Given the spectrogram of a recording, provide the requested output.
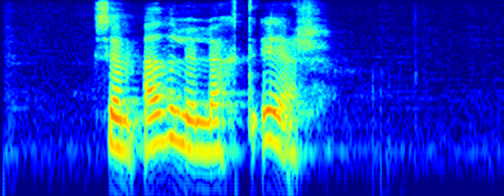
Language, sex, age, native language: Icelandic, female, 18-19, Icelandic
